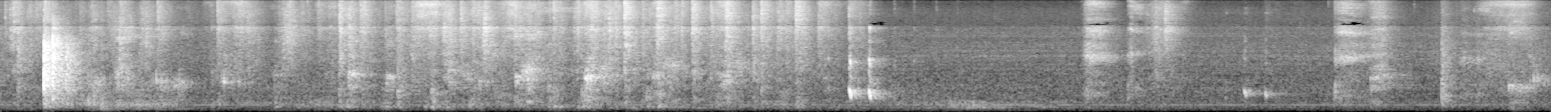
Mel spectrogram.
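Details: French bulldog Ziggy spinning in joy: a long run of quick, raspy snorts and grunts, then spaced bursts of huffing with quieter gaps inside a small room.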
